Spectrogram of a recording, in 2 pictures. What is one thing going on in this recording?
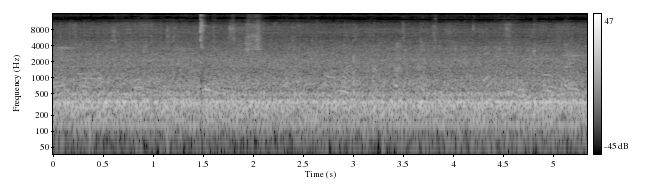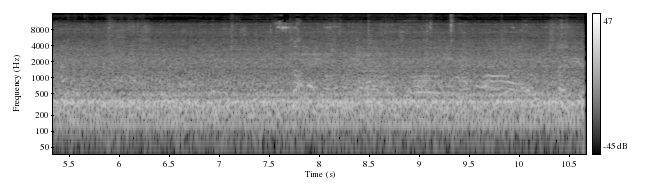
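Jet engines hum steadily inside an airliner cabin as the plane taxis.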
